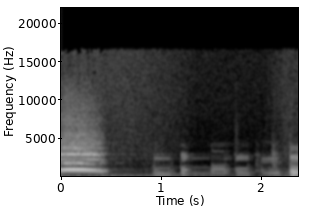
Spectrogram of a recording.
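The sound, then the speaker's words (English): A voice imitates a train whistle, opening with a loud, breathy blast and then a string of shorter wavering hoots that rise and fall, ending on a final sharp burst. “Then they heard me say this. And that was the last thing they heard. Was the train whistle.”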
